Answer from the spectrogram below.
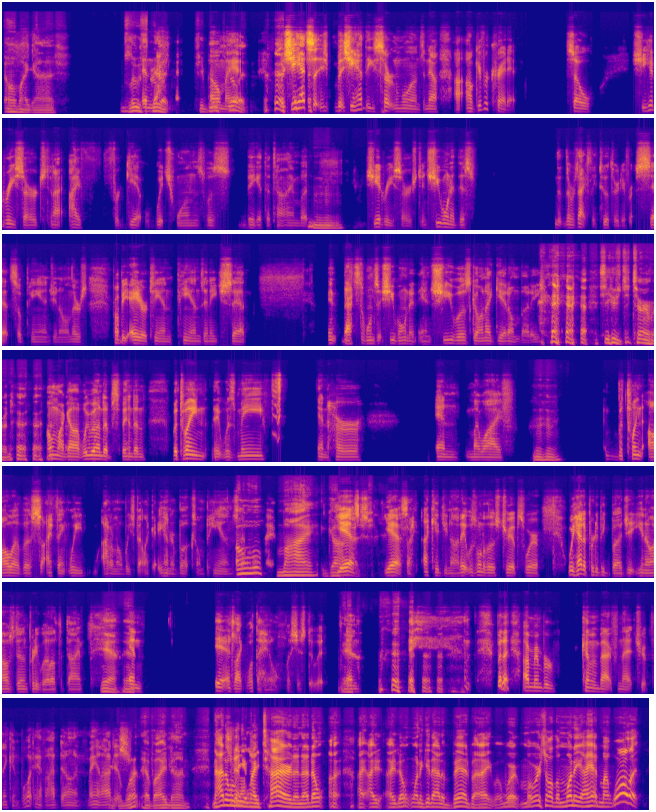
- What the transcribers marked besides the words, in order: laugh; other background noise; laugh; tapping; laugh; laugh
- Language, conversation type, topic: English, unstructured, How should I choose famous sights versus exploring off the beaten path?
